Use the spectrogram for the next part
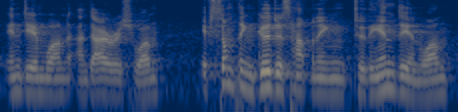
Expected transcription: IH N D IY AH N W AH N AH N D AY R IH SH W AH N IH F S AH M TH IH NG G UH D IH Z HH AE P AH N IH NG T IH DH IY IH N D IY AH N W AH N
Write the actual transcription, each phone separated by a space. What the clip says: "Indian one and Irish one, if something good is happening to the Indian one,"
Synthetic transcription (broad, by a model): IH N D IY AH N W AH N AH N AY R IH SH W AH N IH F S AH M TH IH NG G UH D IH Z HH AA P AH N IH NG T IH DH IY IH N D IY AH N W AH N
